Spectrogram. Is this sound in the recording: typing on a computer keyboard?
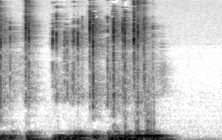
yes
